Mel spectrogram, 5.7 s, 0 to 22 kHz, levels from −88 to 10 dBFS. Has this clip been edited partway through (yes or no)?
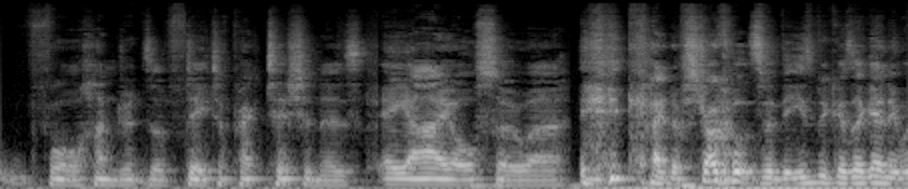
yes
